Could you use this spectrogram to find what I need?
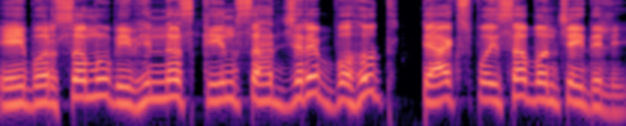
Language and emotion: Odia, happy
